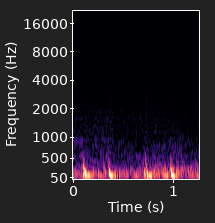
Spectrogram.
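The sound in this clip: A heart thudding: four low, muffled thumps grouped in two lub-dub pairs at a steady pace, over a faint continuous hum.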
